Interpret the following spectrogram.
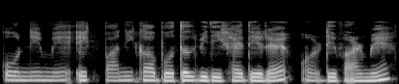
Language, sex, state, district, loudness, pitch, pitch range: Hindi, female, Arunachal Pradesh, Papum Pare, -16 LUFS, 185 Hz, 175-195 Hz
